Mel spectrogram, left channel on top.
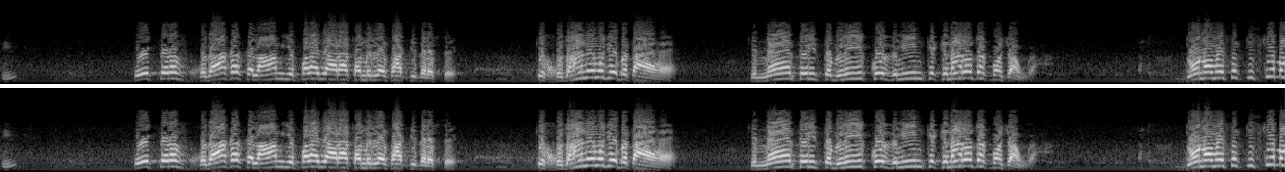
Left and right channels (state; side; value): quieter; left; 3.9 dB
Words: ایک طرف خدا کا کلام یہ پڑھا جا رہا تھا مرزا صاحب کی طرف سے کہ خدا نے مجھے بتایا ہے کہ میں تیری تبلیغ کو زمین کے کناروں تک پہنچاؤں گا. دونوں میں سے کس کی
